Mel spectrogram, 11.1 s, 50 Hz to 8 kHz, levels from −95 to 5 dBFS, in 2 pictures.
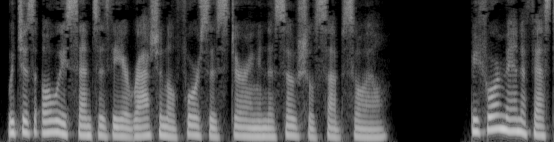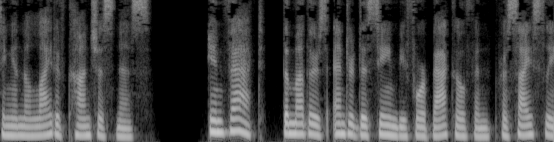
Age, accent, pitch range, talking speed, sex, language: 50-69, American, 130-175 Hz, 155 wpm, female, English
